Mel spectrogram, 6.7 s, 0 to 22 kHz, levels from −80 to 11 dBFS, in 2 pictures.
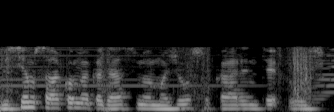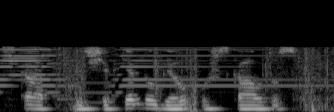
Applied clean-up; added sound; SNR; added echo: none; Tearing + Harmonica; 14 dB; none.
